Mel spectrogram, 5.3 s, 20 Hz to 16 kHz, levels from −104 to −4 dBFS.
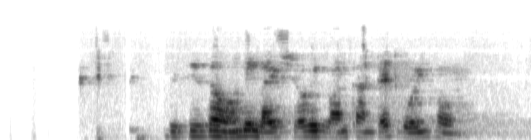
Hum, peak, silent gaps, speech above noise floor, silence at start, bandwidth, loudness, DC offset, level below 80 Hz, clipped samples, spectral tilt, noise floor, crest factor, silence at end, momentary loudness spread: none; -4 dBFS; none; 52 dB; 1.7 s; 6.4 kHz; -21 LUFS; under 0.1%; -66 dBFS; under 0.1%; -9.5 dB/octave; -72 dBFS; 20 dB; 0.8 s; 14 LU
